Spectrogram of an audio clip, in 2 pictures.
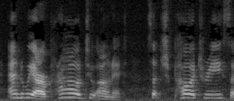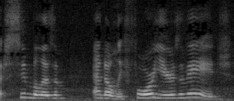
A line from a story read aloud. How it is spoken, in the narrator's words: cried Aunt Celia, surprisingly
